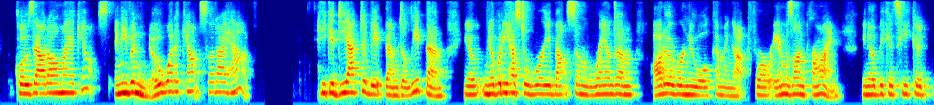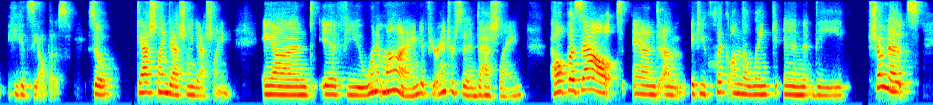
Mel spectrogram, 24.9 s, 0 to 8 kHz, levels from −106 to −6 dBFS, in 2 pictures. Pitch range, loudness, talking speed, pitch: 195-240 Hz, -22 LUFS, 180 wpm, 210 Hz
